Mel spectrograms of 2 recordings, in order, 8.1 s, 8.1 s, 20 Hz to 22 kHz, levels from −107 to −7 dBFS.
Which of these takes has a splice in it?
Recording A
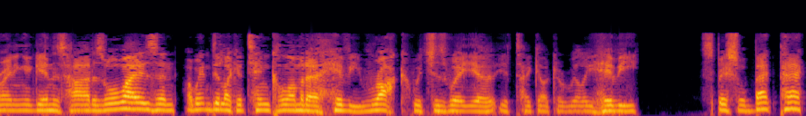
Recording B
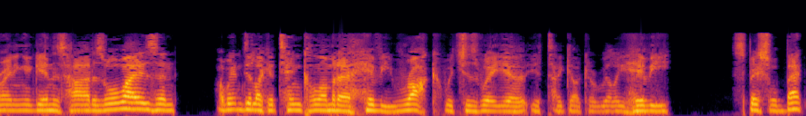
A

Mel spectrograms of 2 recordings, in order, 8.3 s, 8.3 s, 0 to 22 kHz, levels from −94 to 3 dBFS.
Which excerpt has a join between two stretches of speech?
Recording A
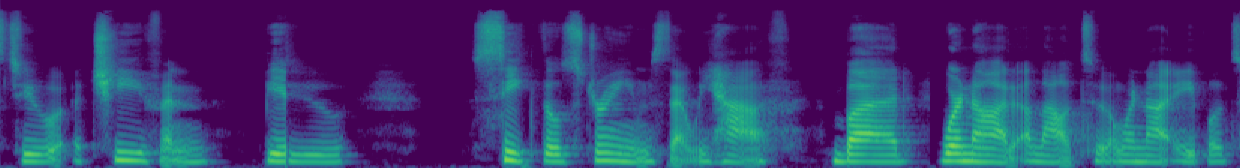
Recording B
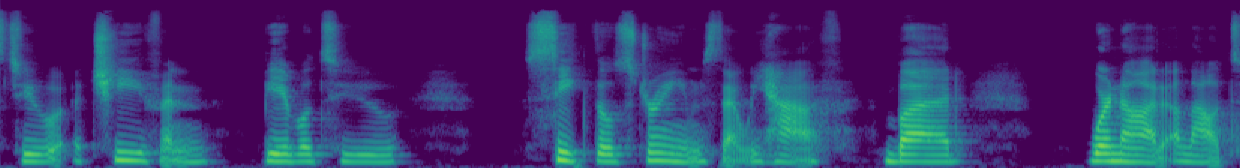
A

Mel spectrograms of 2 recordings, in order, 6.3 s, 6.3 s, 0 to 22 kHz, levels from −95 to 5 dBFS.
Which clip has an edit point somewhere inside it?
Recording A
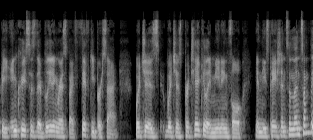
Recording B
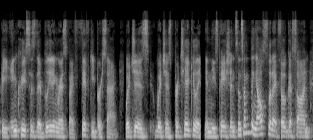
B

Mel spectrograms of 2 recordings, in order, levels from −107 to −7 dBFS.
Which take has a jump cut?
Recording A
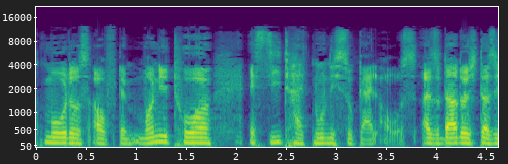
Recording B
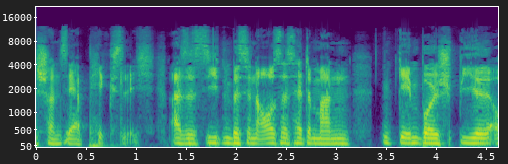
B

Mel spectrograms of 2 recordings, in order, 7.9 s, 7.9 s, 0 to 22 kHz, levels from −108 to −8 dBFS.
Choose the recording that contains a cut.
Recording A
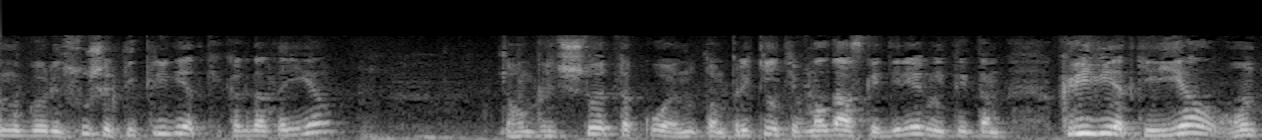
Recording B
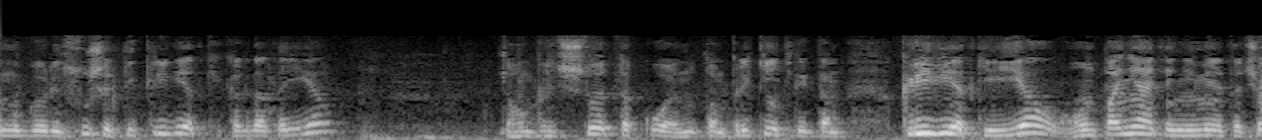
B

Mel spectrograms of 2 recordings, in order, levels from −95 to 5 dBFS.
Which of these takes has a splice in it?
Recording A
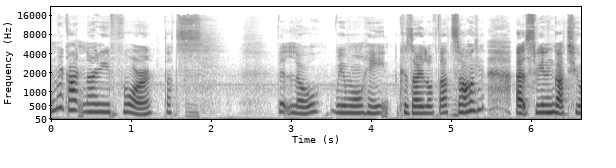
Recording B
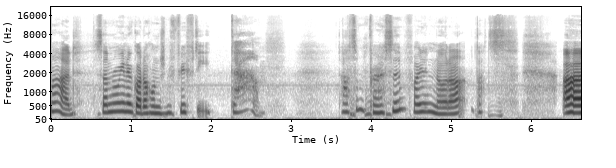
A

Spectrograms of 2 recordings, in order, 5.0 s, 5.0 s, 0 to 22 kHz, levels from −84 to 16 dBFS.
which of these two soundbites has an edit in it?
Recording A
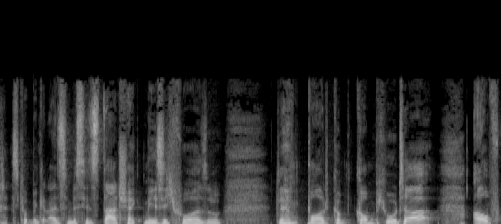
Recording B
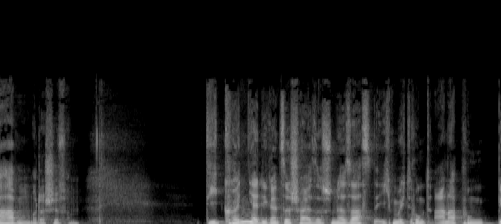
B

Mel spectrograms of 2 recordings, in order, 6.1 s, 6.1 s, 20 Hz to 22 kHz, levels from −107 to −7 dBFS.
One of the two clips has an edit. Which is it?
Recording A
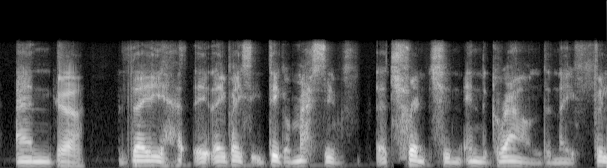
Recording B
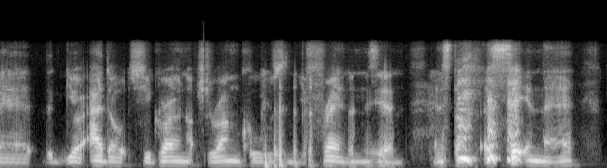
A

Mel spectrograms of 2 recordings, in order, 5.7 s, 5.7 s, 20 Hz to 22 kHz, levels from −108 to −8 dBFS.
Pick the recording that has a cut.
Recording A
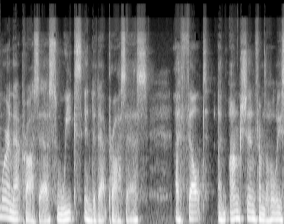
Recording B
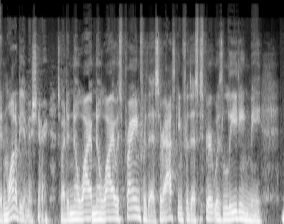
B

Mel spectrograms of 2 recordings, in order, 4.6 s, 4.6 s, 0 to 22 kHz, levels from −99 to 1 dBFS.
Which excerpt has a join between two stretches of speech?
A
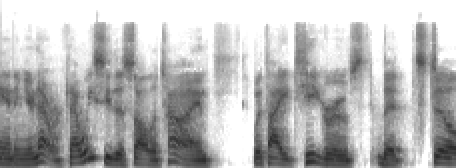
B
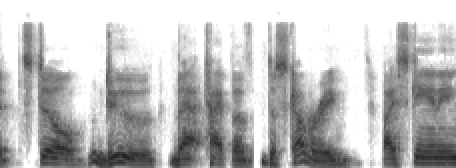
B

